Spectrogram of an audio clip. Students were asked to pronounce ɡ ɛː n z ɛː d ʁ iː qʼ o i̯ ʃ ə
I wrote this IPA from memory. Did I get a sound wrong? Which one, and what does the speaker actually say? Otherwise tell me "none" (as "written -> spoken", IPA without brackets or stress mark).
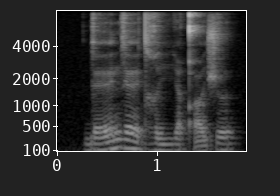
none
